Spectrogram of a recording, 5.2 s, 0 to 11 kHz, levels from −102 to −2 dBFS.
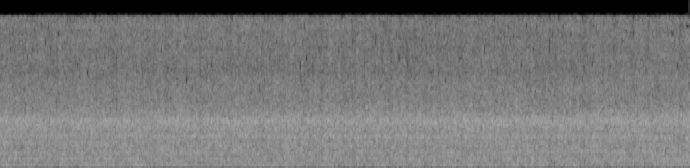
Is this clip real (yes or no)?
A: yes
